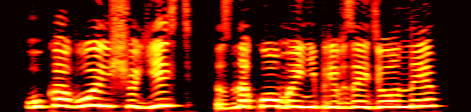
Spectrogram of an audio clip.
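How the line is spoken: Loud desperate question. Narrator (Russian): громко спросил Хиша, отчаянно пытаясь вновь завладеть доверием фей

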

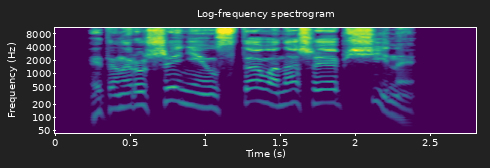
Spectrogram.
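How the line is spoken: Exclaimed. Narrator (Russian): воскликнул Эдвард

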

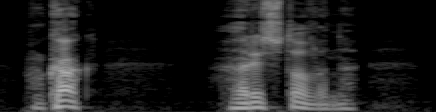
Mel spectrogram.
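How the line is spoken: Disbelieving mutter. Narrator (Russian): пробормотал я, будто не веря своим ушам

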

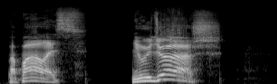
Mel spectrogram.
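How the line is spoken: Yelling. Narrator (Russian): завопил тормансианин

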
